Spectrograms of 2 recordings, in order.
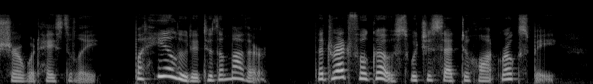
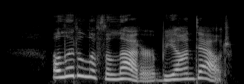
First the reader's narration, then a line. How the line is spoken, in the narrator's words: replied the girl, laughing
